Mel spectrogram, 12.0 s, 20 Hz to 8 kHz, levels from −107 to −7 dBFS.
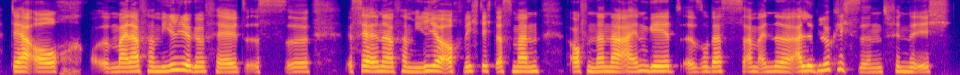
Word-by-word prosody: der 180 -1 +5
auch, 175 +1 0 0.3
äh, 165 - -5
meiner 175 +3 +4
Familie 195 +5 +2
gefällt. 175 -2 -1
Es, 175 - -9
äh, 175 +1 -4 0.4
ist - - -8
ja 195 -2 +6
in 190 - -1
'ner 180 -1 +3
Familie 185 +2 +1
auch 185 -1 -1
wichtig, 195 +1 -3
dass 180 +1 -2
man 180 0 0 0.3
aufeinander 180 -1 +1
eingeht, 195 +1 +2
äh, 160 - -5
sodass 185 +1 -3
am 180 - -4
Ende 180 +1 -1
alle 195 +1 +4
glücklich 240 +3 -3
sind, 160 +1 -8
finde 180 -3 -4
ich. 180 - -6
180 Hz, 140 wpm, -21 LUFS, 175-190 Hz, 0.4 s, ja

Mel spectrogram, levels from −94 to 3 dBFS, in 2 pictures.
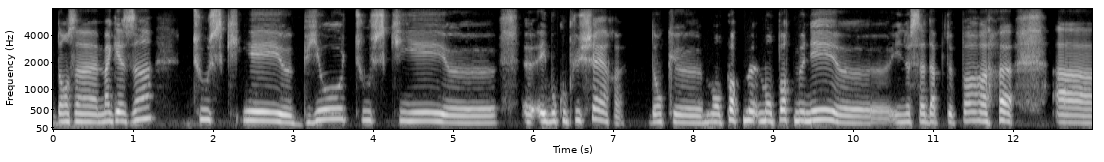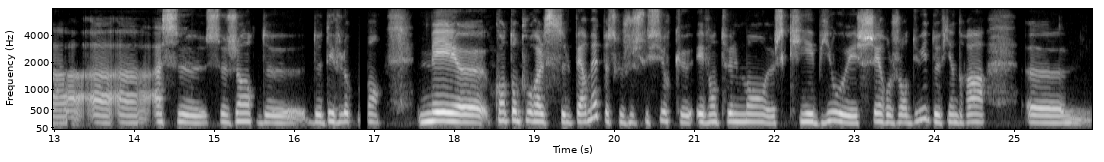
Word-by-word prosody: dans 205 +4 -1
un 195 -1 +1
magasin, 220 +7 +1 0.5
tout 250 -1 -1
ce 240 - +3
qui - - -6 0.2
est, 220 -2 +5
heu, 180 -1 +2
bio, 235 - -2
tout 230 0 -5
ce 210 - +1
qui 215 -2 -3
est, 215 -2 +1
heu, 170 0 -3 0.4
heu - - -2
est 205 - +7
beaucoup 210 +2 -2
plus 235 - -4
cher. 215 - -1 0.3
Donc 195 +1 -5
heu, 175 -2 -2
mon 190 +1 -3
porte 230 +6 +1
mo 230 0 +3
mon 215 -1 +1
porte-monnaie, 235 +1 +2
heu, 165 - -4
il 185 - -6
ne 195 - -2
s'adapte 195 0 -1
pas 215 +3 -2
à 210 -5 +4 0.5
à 175 -3 -1
à 175 +2 -5
à - - -5
à - - -2
ce 185 -3 +2
ce 190 +2 -2
genre 205 +3 -1
de 175 0 -4
de 185 +1 -3
développement. 195 -1 -4 0.5
Mais 210 +1 +10
heu, 185 -2 +5
quand 220 0 -3
on 225 - +4
pourra 215 -1 0
l 195 - +1
se 190 - +4
le 185 - -4
permettre, 205 - -2
parce 205 - -4
que 185 - -8
je 180 +2 -6
suis 170 +2 -3
sûre 220 +1 -3
qu'éventuellement, 195 0 -2
heu, 165 - -4
ce 170 - 0
qui 200 -1 -1
est - - +3
bio 195 +4 0
et 170 -1 +2
cher 200 +3 +5
aujourd'hui 185 +7 -5
deviendra, 185 -1 -3 0.5
hem, 170 - 0
195 Hz, 155 wpm, -19 LUFS, 180-215 Hz, 0.5 s, Mais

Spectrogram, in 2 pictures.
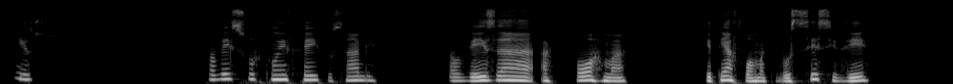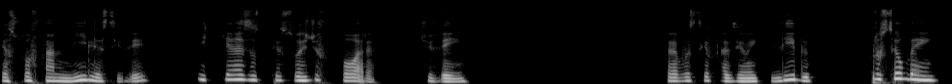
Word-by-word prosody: Isso. 230 -4 -6 1.7
Talvez 235 +2 -3
surta 235 -2 -5
um - - +6
efeito, 205 -5 0
sabe? 190 0 -4 0.7
Talvez 165 +3 +2
a 190 -4 +5
a 170 - -1 0.2
forma 170 -4 +2 0.7
porque 170 - -1
tem 195 0 +3
a 190 - +7
forma 155 -1 +1
que 150 +2 -25
você 150 +10 -1
se 195 -7 -8
vê, 160 +4 +1 0.8
que 165 - -1
a - - +2
sua 180 +4 -2
família 165 +2 +3
se 150 -2 -15
vê, 155 +5 -5 0.5
e 220 -2 0
que 215 +3 -10
as 225 -1 +4 0.2
pessoas 185 -2 +1
de 205 +3 -5
fora 160 - -3 0.4
te 155 - -8
veem. 140 -1 +1 2.0
Para 160 -1 0
você 170 +2 -5
fazer 150 -4 -1
um 140 - +6
equilíbrio 165 +6 +2 0.6
para 245 - -1
o - - +5
seu 265 +3 +4
bem. 205 -6 +5
175 Hz, 130 wpm, -25 LUFS, 155-205 Hz, 2.0 s, a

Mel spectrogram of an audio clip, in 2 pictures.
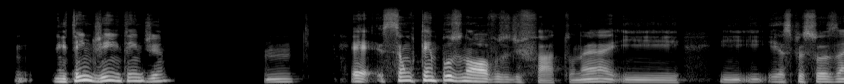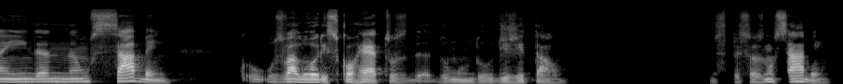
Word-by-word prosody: Hum. - - -13 0.3
Entendi, 165 +5 +4
entendi. 165 -3 0 1.0
Hum, 125 +2 -6 0.6
é, - - +1
são 180 0 +1
tempos 185 0 +3
novos, 130 -7 +3
de 115 0 -9
fato, 95 -1 -7
né. 125 +3 -1
E 100 -2 -7 0.4
e 110 +1 -9
e - - -6
as 115 - -5
pessoas 125 -1 -3
ainda 130 +1 -1
não 130 +1 -4
sabem 120 - +3 0.7
qu 115 0 -14
os 115 -4 -10
valores 120 -3 +4
corretos 100 -4 +2
da 95 - -12
do 100 +1 -14
mundo 95 -2 -8
digital. 95 -3 -7 1.4
As - - -17
pessoas 100 -1 -10
não 125 0 -3
sabem. 120 -11 +1
120 Hz, 110 wpm, -23 LUFS, 100-135 Hz, 1.4 s, Entendi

